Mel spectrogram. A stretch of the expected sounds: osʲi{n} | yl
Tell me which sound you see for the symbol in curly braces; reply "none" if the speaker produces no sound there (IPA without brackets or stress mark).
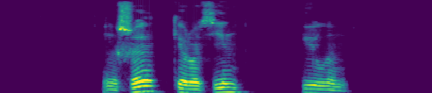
n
